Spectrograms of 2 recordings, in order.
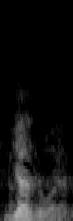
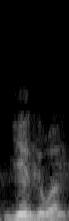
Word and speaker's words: جذوة: هي تنطق في لغة العرب بالفتح جذوة، وبالكسر جذوة، وبالضم جزوة.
